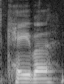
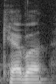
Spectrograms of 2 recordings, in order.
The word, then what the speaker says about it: Keba: So, but Keba Keita, and that is how you pronounce his name. It's Keba, not Keba.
